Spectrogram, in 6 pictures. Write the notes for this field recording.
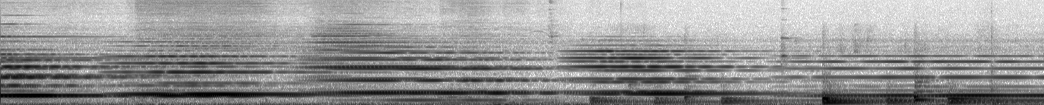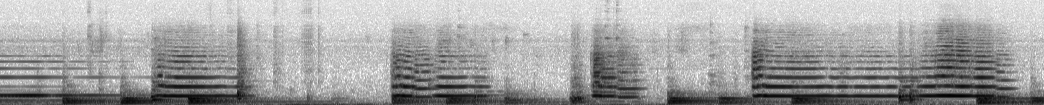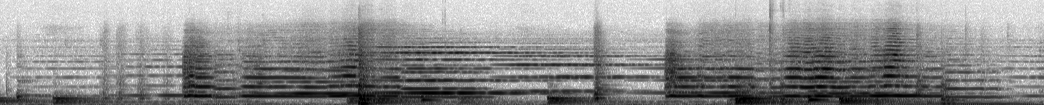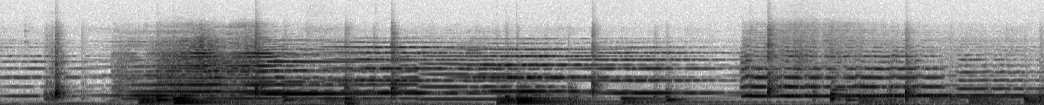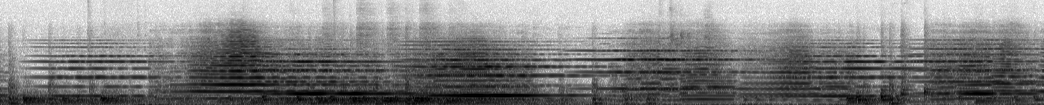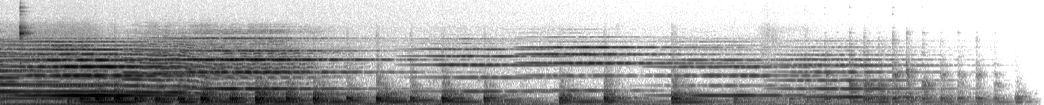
im konzertraum des improvisationsmekka der domstadt - hier ausschnitt aus einer trioimprovisation mit dem irischen gitarristen O' Leary, soundmap nrw: social ambiences/ listen to the people - in & outdoor nearfield recordings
